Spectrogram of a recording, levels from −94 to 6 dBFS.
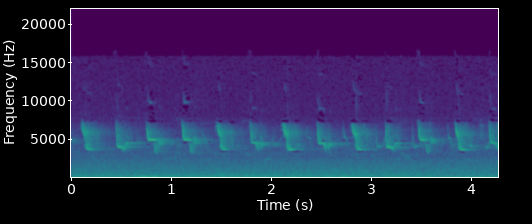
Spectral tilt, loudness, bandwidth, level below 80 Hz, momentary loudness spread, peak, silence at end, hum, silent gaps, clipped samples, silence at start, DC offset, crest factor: -2 dB/octave; -35 LUFS; 16.5 kHz; -42 dBFS; 3 LU; -20 dBFS; 0 s; none; none; under 0.1%; 0 s; under 0.1%; 16 dB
